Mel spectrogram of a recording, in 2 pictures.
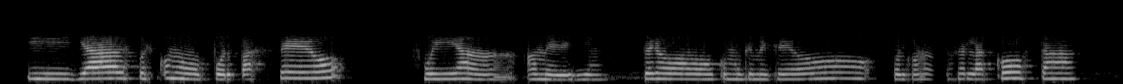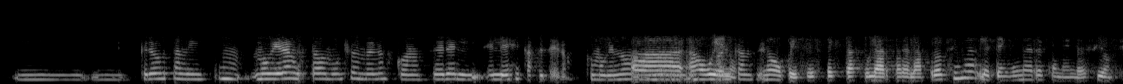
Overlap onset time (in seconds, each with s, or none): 17.5 s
